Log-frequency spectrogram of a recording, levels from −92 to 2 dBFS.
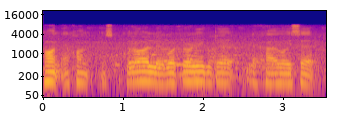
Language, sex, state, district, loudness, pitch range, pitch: Assamese, male, Assam, Hailakandi, -19 LUFS, 120-135 Hz, 130 Hz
